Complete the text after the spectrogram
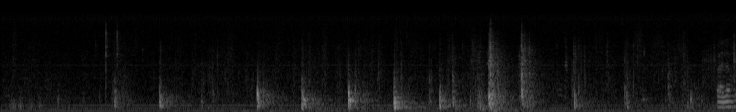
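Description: A woman's heels knock steadily on a hard floor.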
